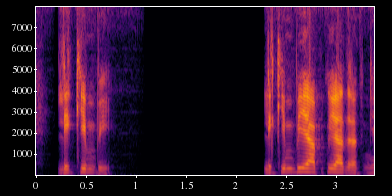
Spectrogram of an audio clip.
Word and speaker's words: Leqembi: लेकिम्बी, लेकिम्बी आपको याद रखनी है, ठीक है।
